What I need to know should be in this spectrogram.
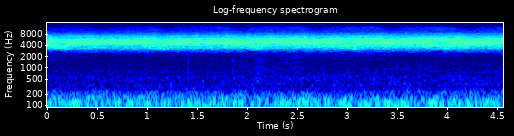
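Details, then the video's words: Cicadas in large numbers fill summer woodland beside a creek, warm and humid, with a continuous shrill hissing buzz that swells slightly and fades in slow waves, no other sounds standing out. "Walking along a Creek with lots of Noisy Cicada Insects Singing in Summer"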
